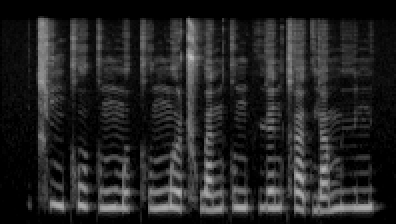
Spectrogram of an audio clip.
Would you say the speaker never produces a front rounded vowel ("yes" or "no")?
no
